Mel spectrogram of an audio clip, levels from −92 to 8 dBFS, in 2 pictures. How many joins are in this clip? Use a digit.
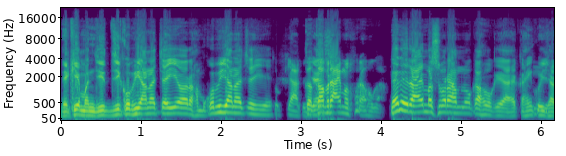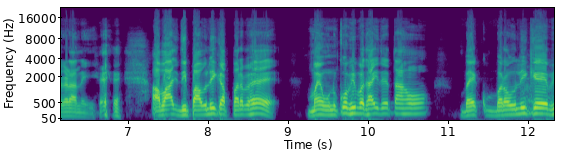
0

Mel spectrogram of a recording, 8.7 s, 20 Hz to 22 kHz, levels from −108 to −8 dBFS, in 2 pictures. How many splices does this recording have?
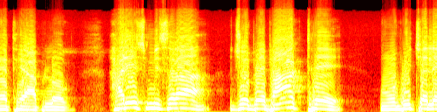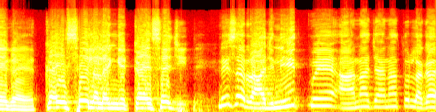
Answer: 0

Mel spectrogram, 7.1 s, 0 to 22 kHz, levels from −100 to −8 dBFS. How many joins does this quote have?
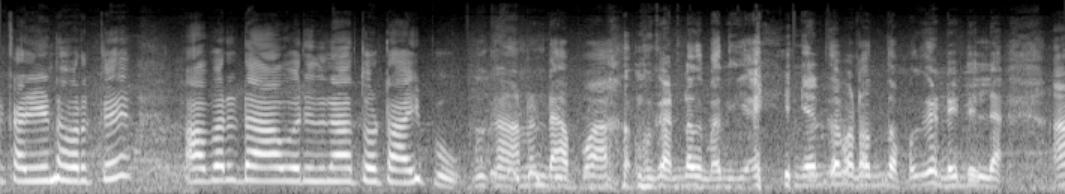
2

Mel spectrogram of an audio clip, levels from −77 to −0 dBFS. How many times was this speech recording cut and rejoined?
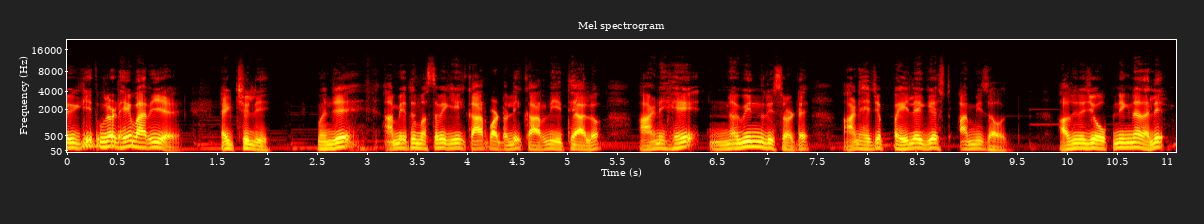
0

